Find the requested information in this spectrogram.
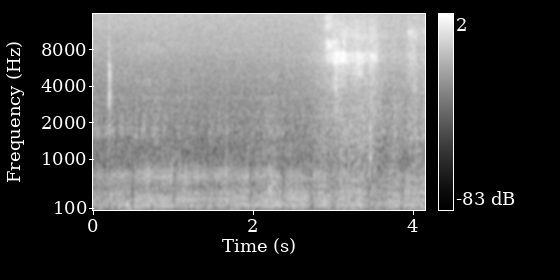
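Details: Miru, a small British Shorthair cat, snores while asleep indoors: a steady low rumbling breath with soft rhythmic texture, with a faint higher hiss late on.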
